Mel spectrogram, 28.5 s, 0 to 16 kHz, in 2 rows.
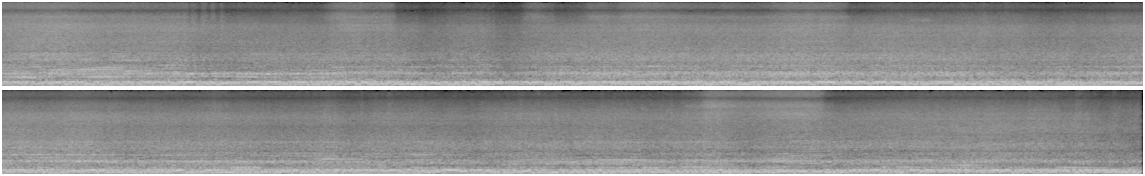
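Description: BMW 325 E36's straight-six engine pulling hard at track speed, heard from inside the cabin, with a loud, steady low drone of engine, road and wind noise; the engine note drifts up and down with the throttle and gears.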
